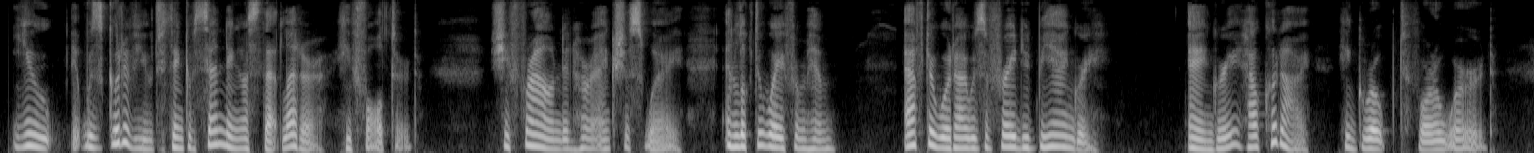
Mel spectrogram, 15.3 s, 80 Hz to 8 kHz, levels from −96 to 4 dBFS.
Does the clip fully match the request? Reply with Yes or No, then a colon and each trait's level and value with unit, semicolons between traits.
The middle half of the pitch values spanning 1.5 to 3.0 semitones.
No: average, 3.8 semitones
